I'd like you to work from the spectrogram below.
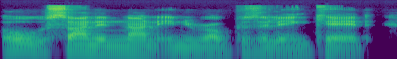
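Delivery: ordinary delivery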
